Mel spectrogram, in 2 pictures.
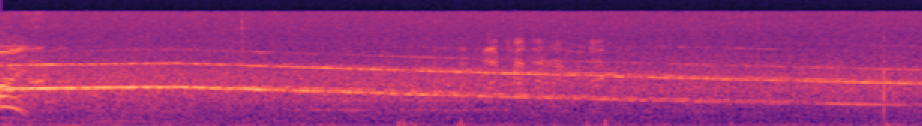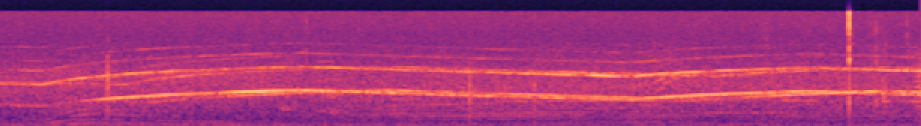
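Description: Emergency vehicle siren in a slow wail. Its pitch falls gradually for several seconds, turns upward about six and a half seconds in, and then sweeps slowly up and down again.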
